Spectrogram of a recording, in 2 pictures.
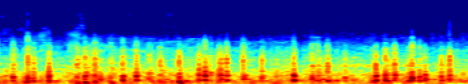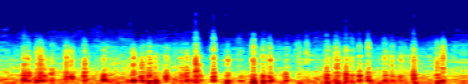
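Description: Aerial firework shells bursting in a rapid, dense barrage, the bangs running together into a continuous crackling rumble.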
